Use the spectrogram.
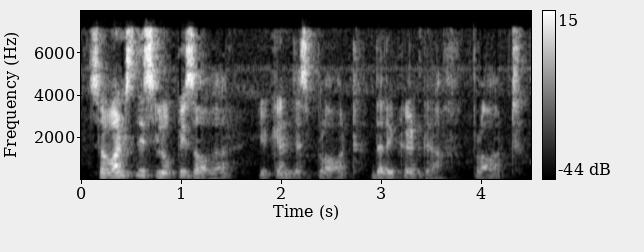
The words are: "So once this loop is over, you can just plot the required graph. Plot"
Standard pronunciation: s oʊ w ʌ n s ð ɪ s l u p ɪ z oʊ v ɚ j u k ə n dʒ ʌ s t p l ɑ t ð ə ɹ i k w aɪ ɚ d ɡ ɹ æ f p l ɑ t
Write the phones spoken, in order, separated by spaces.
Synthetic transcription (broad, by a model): s oʊ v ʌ n s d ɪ s l u p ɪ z oʊ v ɚ j u k ə n dʒ ʌ s t p l ɑ t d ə ɹ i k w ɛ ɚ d ɡ ɹ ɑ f p l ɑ t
